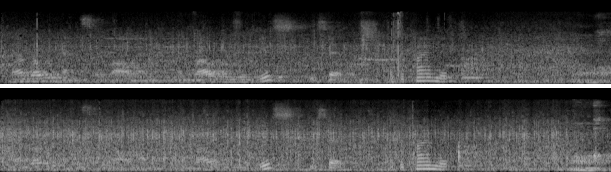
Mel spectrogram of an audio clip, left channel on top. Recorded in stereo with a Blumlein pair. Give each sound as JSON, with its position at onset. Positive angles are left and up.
{"t": 0.1, "sound": "a man speaking", "azimuth_deg": 10, "distance_m": 7.0}
{"t": 2.6, "sound": "a man speaking", "azimuth_deg": -10, "distance_m": 1.2}
{"t": 4.6, "sound": "snoring", "azimuth_deg": -50, "distance_m": 6.0}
